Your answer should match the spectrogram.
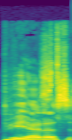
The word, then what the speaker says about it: pianist: Yeah, pianist. It's like some people mispronounce it to a way where it sounds raunchy. It's like, why are you intentionally mispronouncing pianist?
